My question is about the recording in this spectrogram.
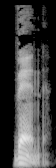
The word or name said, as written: then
